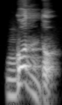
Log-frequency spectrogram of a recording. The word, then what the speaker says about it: গদ্য: তারপরে জ ফালা আছে দ এর সাথে জ ফলা আছে যার ফলে অকারটি ও এর মত উচ্চারণ হয়েছে গদ্য সঠিক উচ্চারণটি গদ্য প্রিয় শিক্ষার্থীরা আমরা সর্বশেষ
